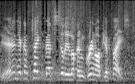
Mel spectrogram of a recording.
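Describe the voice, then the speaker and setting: A man's voice: high voice, big pitch swings, brisk. An actor playing an earnest, irritable Australian infantryman itching for battle, with emphatic retorts, in a scripted mid-century radio drama. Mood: earnest, insistent. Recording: noisy old vinyl radio drama recording.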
